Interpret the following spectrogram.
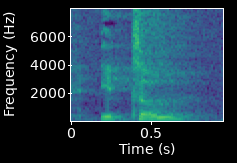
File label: crocodile, ibibio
